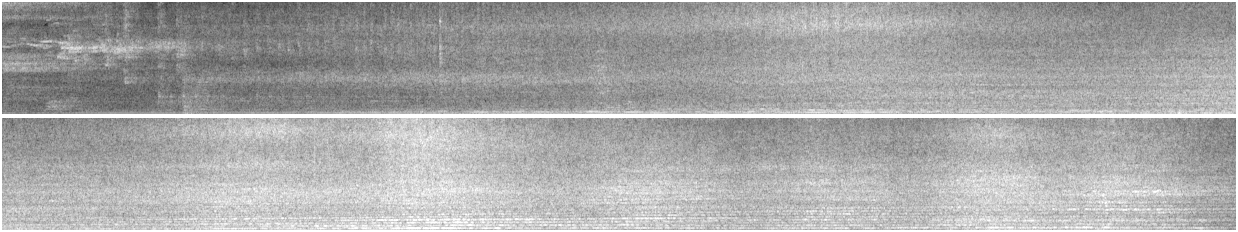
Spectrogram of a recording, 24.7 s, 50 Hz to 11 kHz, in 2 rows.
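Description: Class 315 electric multiple unit pulling away from a standstill. The traction motors give a rising whine made of several tones that climbs steadily in pitch as the train gathers speed, steps back and rises again twice. Wheel and running noise grow louder as the carriages pass close by, loudest about two-thirds of the way through.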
